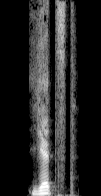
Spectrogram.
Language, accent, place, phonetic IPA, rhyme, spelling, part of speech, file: German, Germany, Berlin, [jɛt͡st], -ɛt͡st, Jetzt, noun, De-Jetzt.ogg
- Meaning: the present; now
